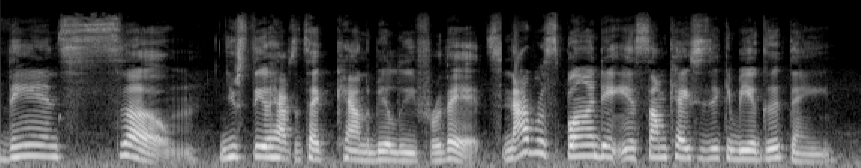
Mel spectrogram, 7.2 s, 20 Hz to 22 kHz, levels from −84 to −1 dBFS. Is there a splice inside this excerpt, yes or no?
no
